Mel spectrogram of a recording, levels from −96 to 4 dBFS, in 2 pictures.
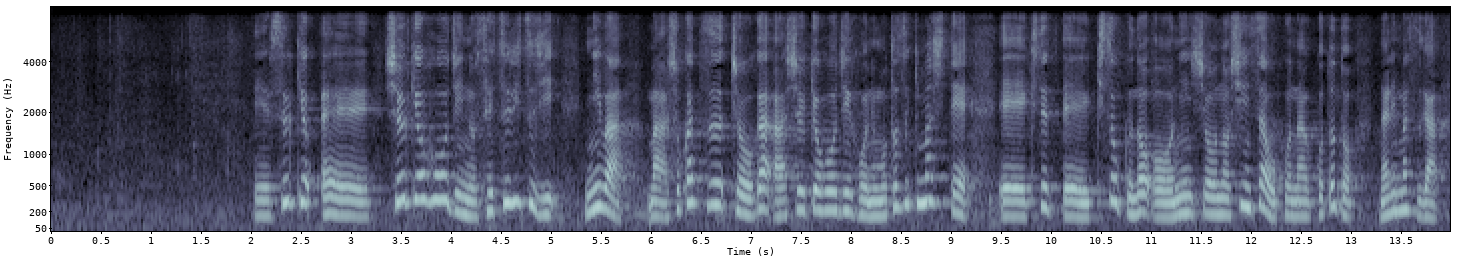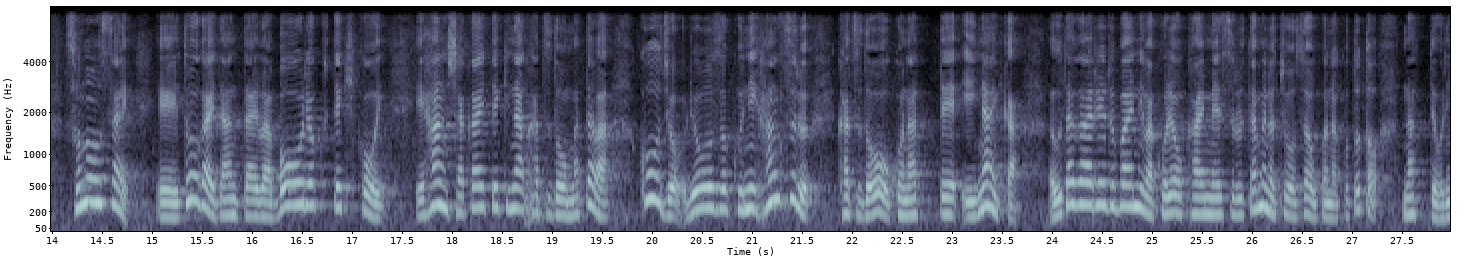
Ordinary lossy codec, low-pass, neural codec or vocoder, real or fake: none; 7.2 kHz; none; real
